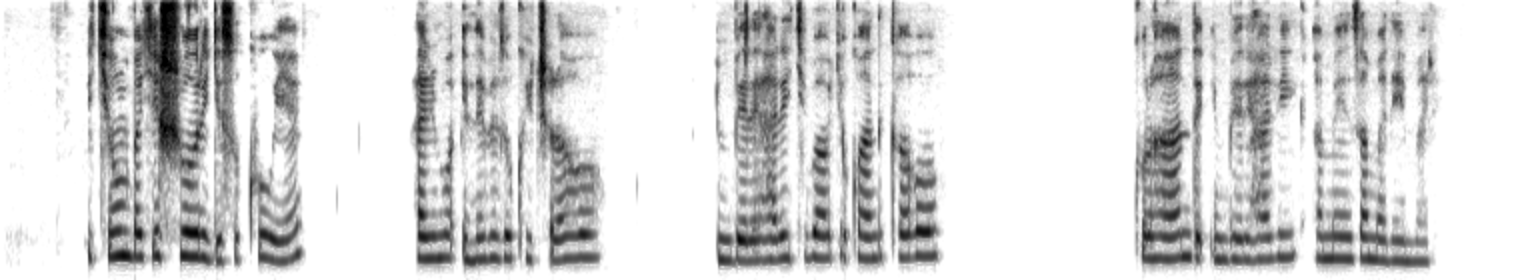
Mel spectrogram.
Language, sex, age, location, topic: Kinyarwanda, female, 18-24, Huye, education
